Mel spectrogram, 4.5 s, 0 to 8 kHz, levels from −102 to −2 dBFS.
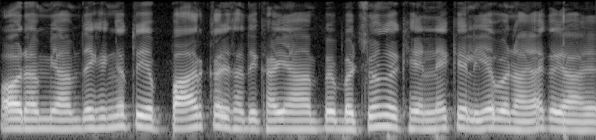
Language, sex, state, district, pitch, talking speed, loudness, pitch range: Hindi, male, Maharashtra, Solapur, 160 Hz, 255 wpm, -20 LUFS, 155-175 Hz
